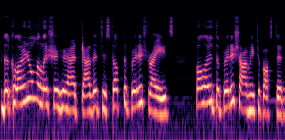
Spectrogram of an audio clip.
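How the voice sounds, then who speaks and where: A woman talks in a high pitch with an Australian accent. Her pitch swings very widely at a moderate pace. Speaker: game streamer. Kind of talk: reading aloud; casual gameplay commentary.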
